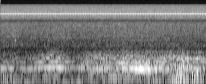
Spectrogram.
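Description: Low rumble of a running engine with a wavering hum, growing a little louder past the middle.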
